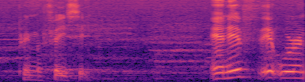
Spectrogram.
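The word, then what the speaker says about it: prima facie: the beginning now really the correct way to pronounce that in Latin is prima Fier and I don't know I think judges and lawyers say prima Facey and if it were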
